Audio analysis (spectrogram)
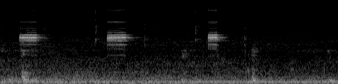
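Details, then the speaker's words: Wheelock Fenwal MT-24-LSM horn on code three, tripping when coder plugged in due to resistor issue, goes off at almost any voltage: three shrill horn blasts over low hum; fire alarm horn sounding unintentionally. "you can hear that the Mt is tripping because these things will go off for practically any voltage"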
